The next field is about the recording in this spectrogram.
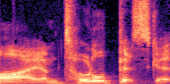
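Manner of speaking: slow, showman's announcer delivery. Retelling a player introduction where he takes off his glasses: Total Biscuit accent. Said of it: "in his accent".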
